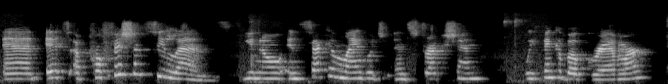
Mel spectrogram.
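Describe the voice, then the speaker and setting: Canadian woman, teacher trainer on a video call; bright, fairly high, friendly explainer. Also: animated, unhurried, rough recording. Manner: friendly, explanatory, with filler sounds. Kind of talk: online seminar presentation.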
